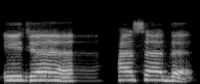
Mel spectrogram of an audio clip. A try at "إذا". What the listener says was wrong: জি, ইজা হয়ে যাচ্ছে ওটা, ইজা, জালদের মাখরাজটা একটু পরিষ্কার করবেন।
